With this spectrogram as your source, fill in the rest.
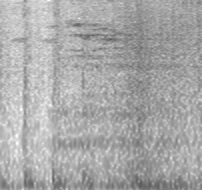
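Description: A large creature roars and growls.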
